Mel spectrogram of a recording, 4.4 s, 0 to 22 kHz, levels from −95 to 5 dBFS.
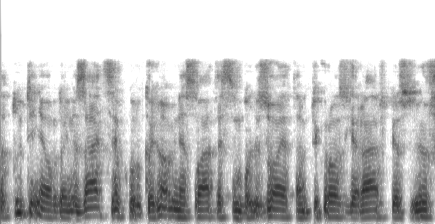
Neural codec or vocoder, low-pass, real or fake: codec, 16 kHz, 16 kbps, FunCodec, trained on LibriTTS, 50 frames a second; 7.2 kHz; fake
